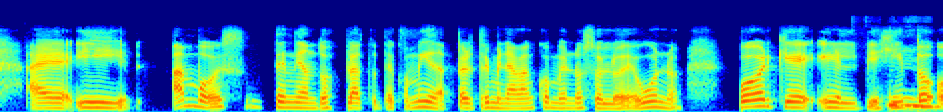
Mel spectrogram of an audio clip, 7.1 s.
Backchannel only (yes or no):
yes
